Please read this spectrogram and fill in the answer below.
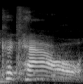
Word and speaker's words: cacao: I hate saying cacao. It makes me feel ridiculous, but I think it's the proper way to pronounce it.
